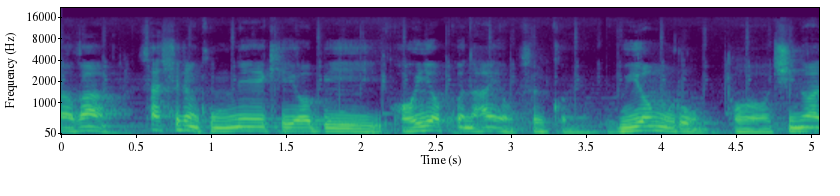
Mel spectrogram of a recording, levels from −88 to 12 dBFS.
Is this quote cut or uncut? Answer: cut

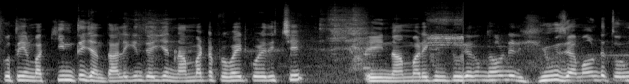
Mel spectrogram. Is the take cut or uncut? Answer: cut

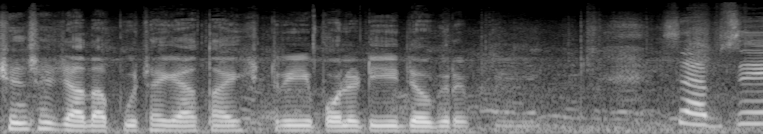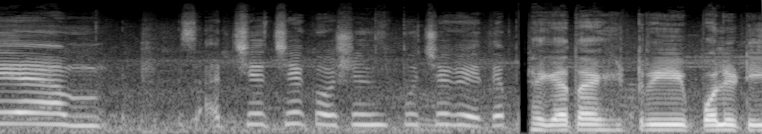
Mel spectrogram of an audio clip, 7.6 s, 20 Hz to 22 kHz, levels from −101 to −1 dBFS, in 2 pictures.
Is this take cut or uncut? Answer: cut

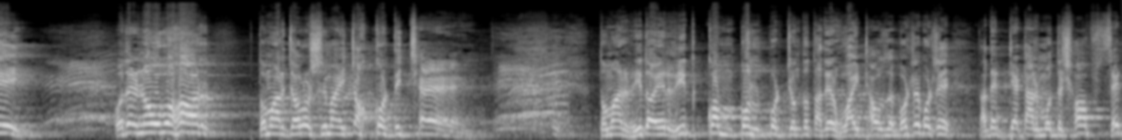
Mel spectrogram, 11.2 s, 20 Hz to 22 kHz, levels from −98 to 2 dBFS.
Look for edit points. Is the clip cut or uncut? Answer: cut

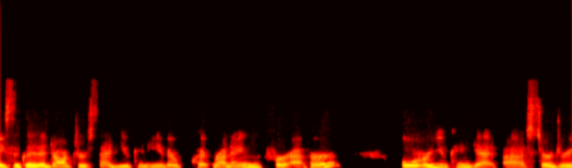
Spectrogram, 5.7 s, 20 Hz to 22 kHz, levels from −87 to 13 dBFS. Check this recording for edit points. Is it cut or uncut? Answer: uncut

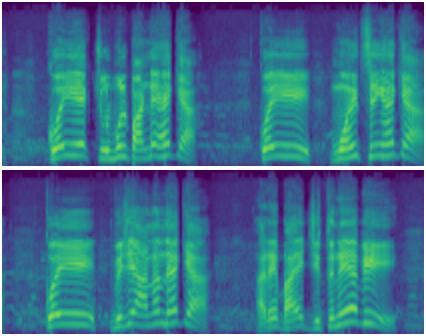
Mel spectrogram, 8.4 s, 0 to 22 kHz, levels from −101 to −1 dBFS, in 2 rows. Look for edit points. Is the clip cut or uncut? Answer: uncut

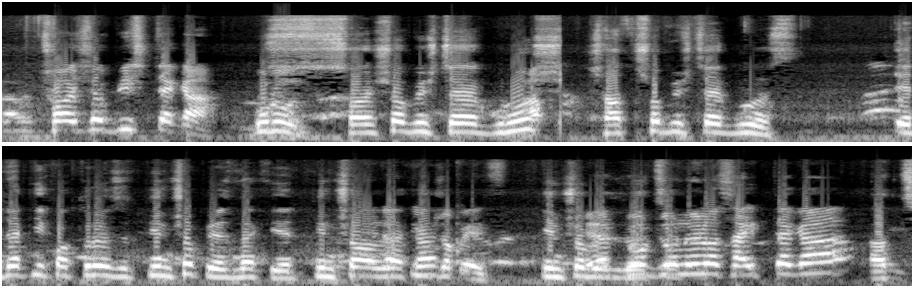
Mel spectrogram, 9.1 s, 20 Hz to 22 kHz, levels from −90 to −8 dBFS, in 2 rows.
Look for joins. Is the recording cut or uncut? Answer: cut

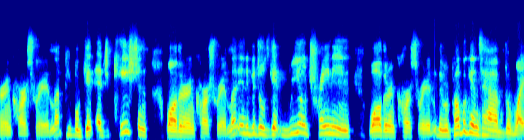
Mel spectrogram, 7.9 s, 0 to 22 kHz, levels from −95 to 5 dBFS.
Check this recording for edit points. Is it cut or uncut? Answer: cut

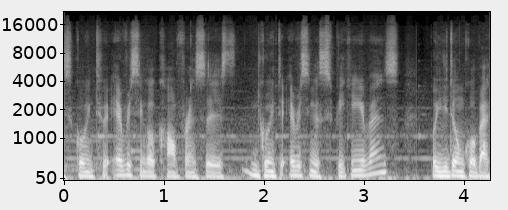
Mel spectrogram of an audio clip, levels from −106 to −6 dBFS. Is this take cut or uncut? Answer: uncut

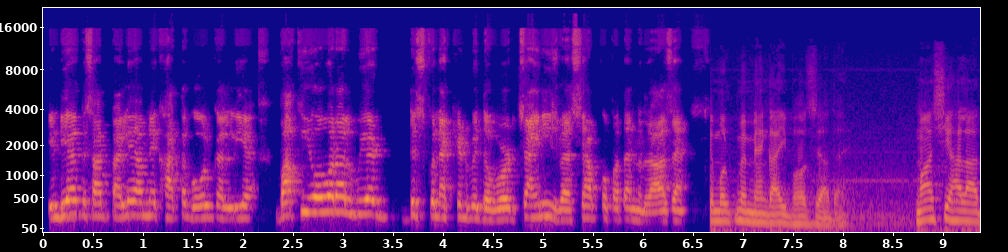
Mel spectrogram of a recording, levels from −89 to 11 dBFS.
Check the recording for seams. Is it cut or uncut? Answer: cut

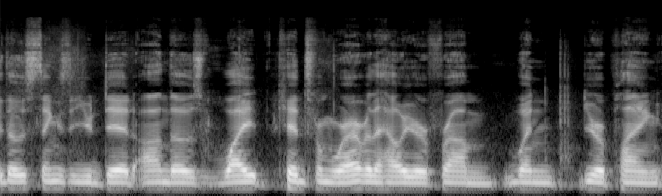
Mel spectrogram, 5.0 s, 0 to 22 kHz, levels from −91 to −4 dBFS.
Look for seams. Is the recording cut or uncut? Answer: uncut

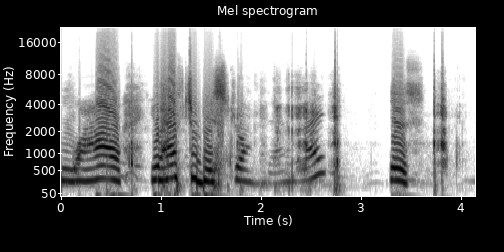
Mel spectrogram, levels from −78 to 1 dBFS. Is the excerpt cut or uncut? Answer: uncut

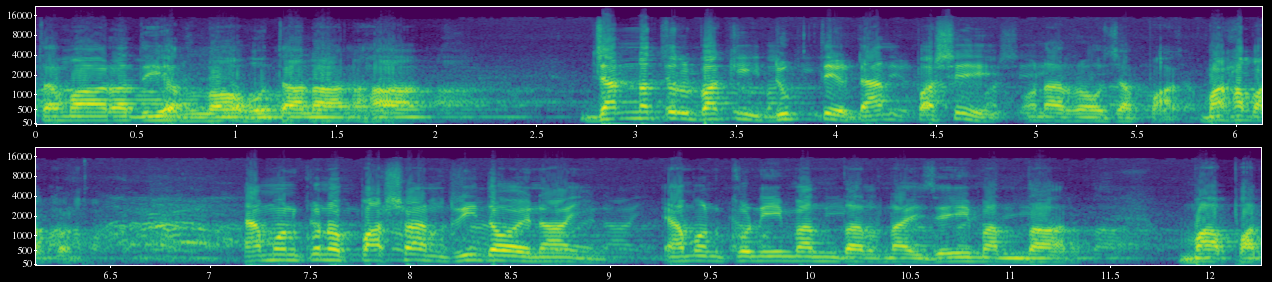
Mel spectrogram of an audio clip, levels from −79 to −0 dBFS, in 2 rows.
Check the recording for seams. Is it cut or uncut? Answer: uncut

